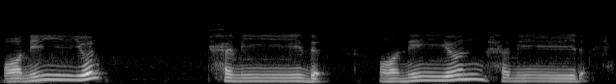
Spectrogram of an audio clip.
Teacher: Baris tanwin dhammah yang ada dua baris. Seolah-olah huruf ya berbaris dhammah dan adanya tambahan nun sukun di sini. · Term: dhammatain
